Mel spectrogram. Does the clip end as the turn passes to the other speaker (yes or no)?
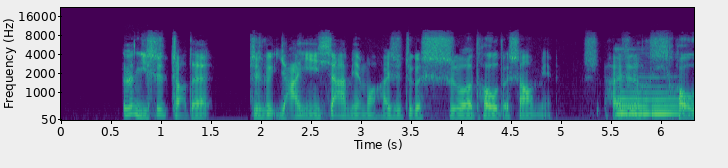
yes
